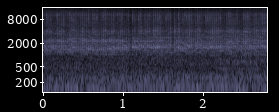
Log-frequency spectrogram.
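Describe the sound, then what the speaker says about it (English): A Hornby Duck model locomotive running slowly, its motor gears giving off a steady, fine metallic clatter and whirr that continues without pause, close by. "you can definitely hear the clatter of the motor gears"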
